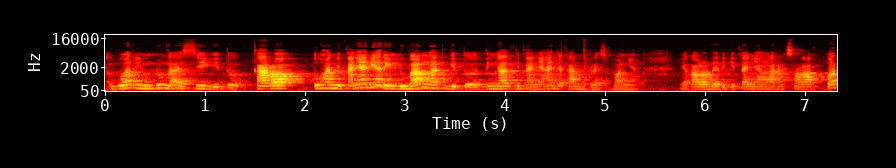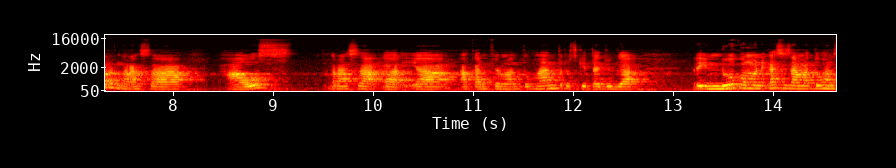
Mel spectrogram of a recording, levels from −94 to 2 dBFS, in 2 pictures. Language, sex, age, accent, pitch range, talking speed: Indonesian, female, 20-39, native, 175-240 Hz, 160 wpm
